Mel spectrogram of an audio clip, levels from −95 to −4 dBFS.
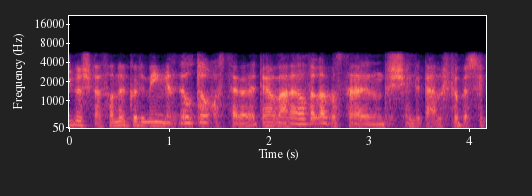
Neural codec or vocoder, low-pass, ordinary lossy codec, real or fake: codec, 16 kHz, 0.5 kbps, FunCodec, trained on LibriTTS, 25 frames a second; 5.4 kHz; Opus, 16 kbps; fake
